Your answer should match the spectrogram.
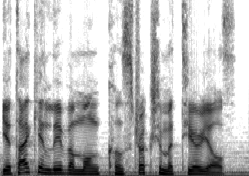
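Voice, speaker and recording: A man's voice: medium pitch, a little fast, soft background music. A man streaming a game, reading its text aloud and reacting with mocking, incredulous commentary.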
